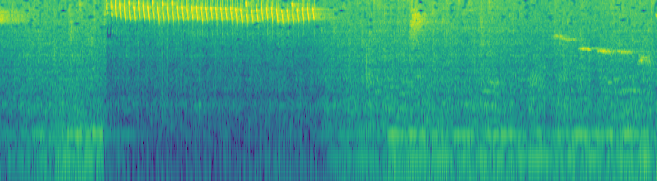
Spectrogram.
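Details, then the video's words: Loud, clear 'tembakan' of a cililin: after a second of low humming, a very high, fast pulsing trill runs for about two seconds, then stops. Steady low electrical-sounding hum continues, with faint higher chirps later. "TEMBAKAN ‼️BURUNG CILILIN‼️ SEPERTI KESELEK SANDAL😂KERAS TAJAM DAN JERNIH"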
